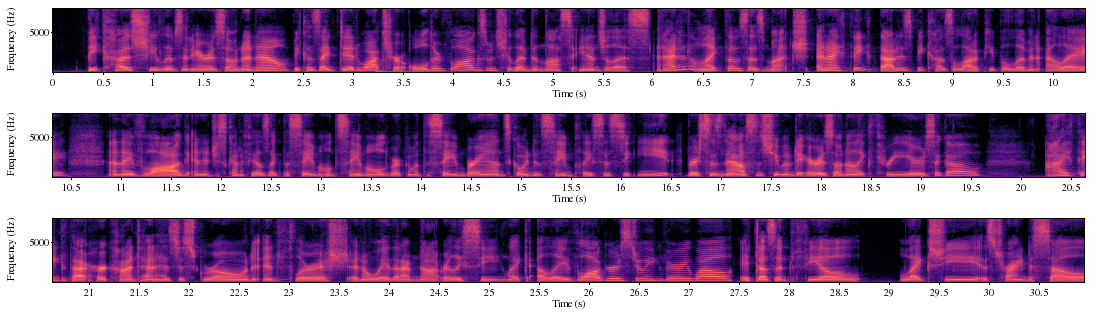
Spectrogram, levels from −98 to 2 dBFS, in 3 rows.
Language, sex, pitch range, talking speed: English, female, 160-185 Hz, 215 wpm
